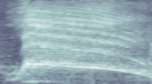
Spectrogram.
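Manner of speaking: high, loud cheer of "Yay!". Shown as a demonstration. Showing the group the closing cheer, a loud high "Yay!". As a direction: throw a big "Yay!" to the room. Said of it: "we're gonna go".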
